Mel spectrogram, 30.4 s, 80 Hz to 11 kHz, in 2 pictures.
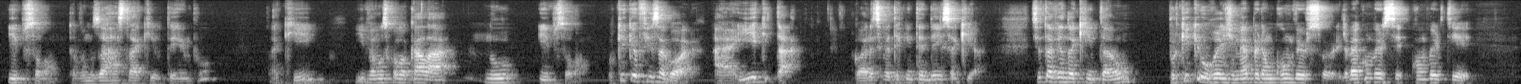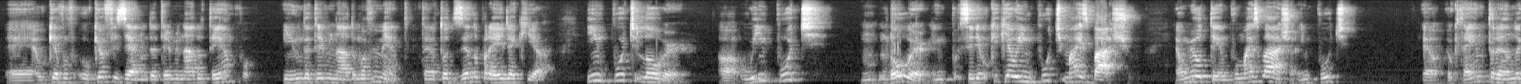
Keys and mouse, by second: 1.5-3.3 click, 7.3-8.8 click.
